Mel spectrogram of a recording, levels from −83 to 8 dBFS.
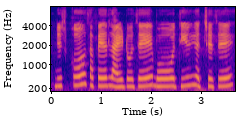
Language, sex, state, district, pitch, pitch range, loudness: Hindi, female, Madhya Pradesh, Bhopal, 270 Hz, 260-290 Hz, -17 LUFS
